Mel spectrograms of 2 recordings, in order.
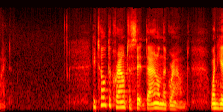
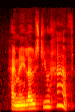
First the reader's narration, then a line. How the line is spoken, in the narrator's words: Jesus asked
